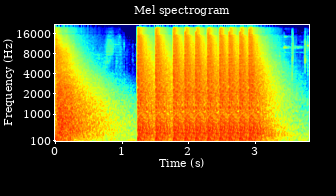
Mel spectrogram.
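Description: An ADAR rifle fires in Escape from Tarkov: a loud close shot rings out and decays, then a rapid string of about ten sharp shots follows in quick succession, each tailing off into echo, with no talking.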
